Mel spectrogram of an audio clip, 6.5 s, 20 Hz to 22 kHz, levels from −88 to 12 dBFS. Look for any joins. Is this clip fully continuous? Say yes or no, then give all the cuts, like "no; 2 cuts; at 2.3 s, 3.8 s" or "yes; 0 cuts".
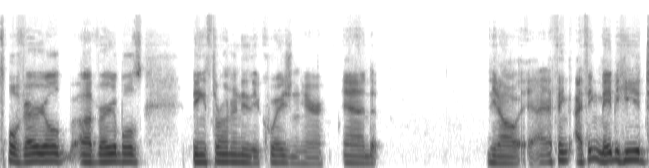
yes; 0 cuts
